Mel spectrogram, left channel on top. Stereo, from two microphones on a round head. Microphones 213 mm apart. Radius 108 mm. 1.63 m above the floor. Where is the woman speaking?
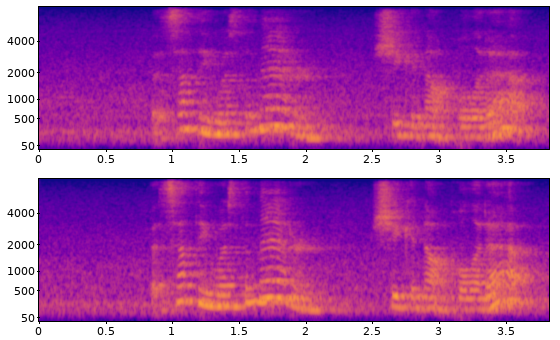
85° right, 1.0 m.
